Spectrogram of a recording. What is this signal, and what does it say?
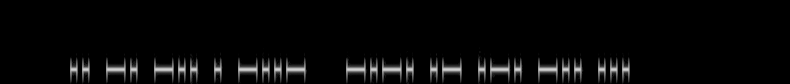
Morse code, heard as a keyed tone, about 20 wpm, 690 Hz. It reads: INDEX CARDS
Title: Difficult Words with Hints - 20wpm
